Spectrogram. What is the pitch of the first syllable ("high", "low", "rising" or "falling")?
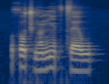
high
